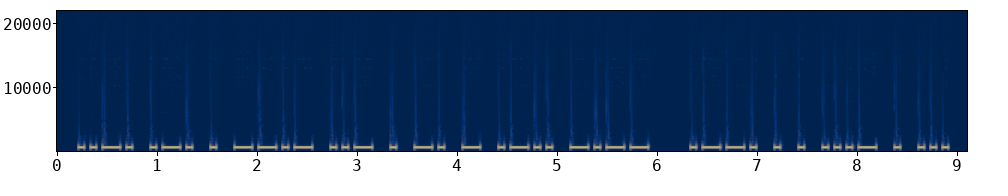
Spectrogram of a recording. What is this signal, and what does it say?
Morse code, heard as a keyed tone, about 21 wpm, 700 Hz. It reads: FREQUENTLY PEEVES
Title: Pangram Challenge v2 - 20wpm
